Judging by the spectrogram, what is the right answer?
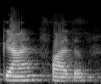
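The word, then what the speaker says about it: grandfather: बीच में जो आ रहा है एंड डी तो यहां पे आपको ध्यान देना है कि डी को हम नहीं पढ़ते हैं। ग्रैंडफादर।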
